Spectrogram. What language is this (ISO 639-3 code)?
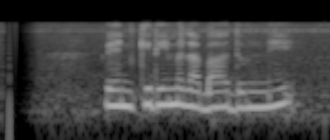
sin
